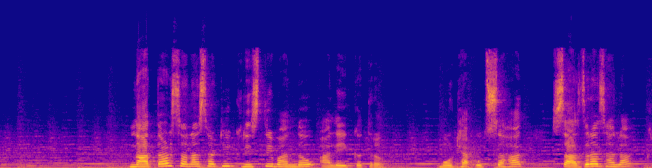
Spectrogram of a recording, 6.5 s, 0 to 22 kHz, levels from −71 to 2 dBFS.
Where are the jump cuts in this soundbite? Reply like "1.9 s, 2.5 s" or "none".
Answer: 1.2 s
